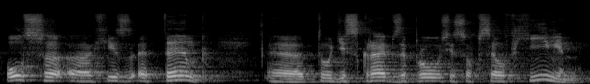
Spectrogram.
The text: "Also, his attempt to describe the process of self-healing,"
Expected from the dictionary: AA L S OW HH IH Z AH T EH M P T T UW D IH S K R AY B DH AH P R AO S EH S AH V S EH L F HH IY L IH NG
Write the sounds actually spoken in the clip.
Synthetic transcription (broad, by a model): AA L S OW HH IH Z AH T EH M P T T UW D IH S K R AY B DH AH P R AO S EH S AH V S EH L F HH IY L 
